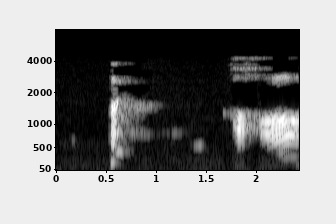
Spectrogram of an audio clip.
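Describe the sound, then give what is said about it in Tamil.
A man's voice mimics a dog barking, as a nearby dog would at dropped meat: a sharp, loud yelp followed after a short pause by a longer, drawn-out bark-like howl, on its own. “பத்து பக்கத்தில் உள்ள நாய் என்ன செய்யும் சொல்லுங்களேன்?”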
